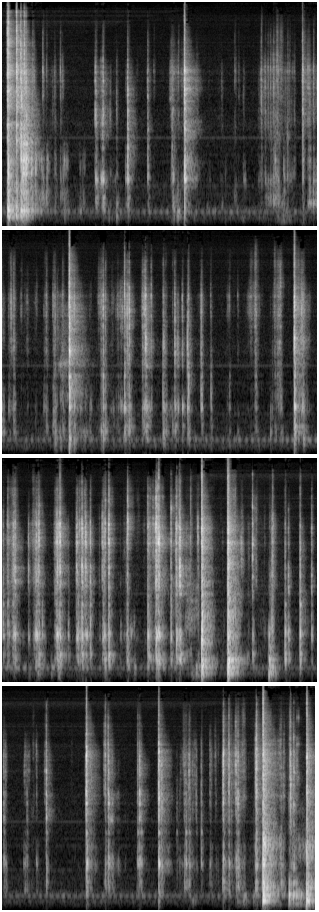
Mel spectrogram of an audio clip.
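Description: Small screwdriver turning screws out of a cheap plastic slow juicer's housing: many irregular light clicks and ticks of the driver in the screw heads and the plastic being handled. A faint steady hum runs underneath.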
